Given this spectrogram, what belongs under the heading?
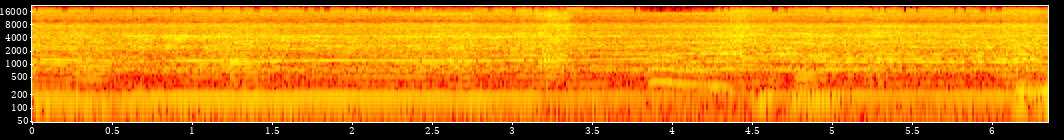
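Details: Cast removal with an oscillating cast saw, patient told it vibrates and warms but doesn't cut skin; continuous high mechanical whine with steady low hum, shifting slightly as it cuts.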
